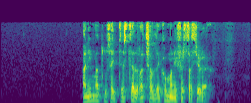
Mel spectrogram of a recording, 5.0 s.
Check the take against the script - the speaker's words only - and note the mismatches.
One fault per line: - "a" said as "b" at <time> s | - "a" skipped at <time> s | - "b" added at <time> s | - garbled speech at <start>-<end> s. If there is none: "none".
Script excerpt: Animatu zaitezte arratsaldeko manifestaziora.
none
